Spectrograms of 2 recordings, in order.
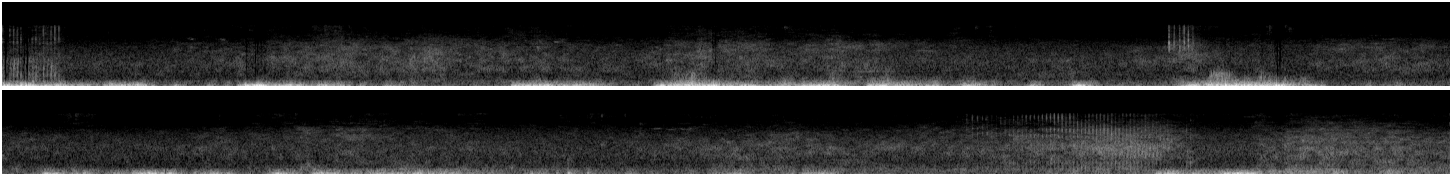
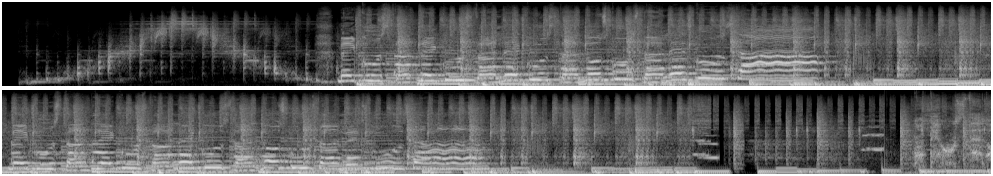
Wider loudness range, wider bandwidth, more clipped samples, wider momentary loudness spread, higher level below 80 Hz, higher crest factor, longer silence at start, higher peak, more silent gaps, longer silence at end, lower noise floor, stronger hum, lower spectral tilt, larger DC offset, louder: first, 14 LU vs 7 LU; second, 6.6 kHz vs 19.5 kHz; neither; first, 20 LU vs 14 LU; about the same, -24 dBFS vs -28 dBFS; first, 22 dB vs 16 dB; second, 0 s vs 0.3 s; about the same, 0 dBFS vs 0 dBFS; neither; about the same, 0 s vs 0 s; first, -44 dBFS vs -37 dBFS; neither; first, -6.5 dB/octave vs -4.5 dB/octave; neither; second, -29 LUFS vs -15 LUFS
